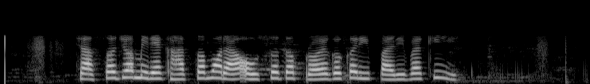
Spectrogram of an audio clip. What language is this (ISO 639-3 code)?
ori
